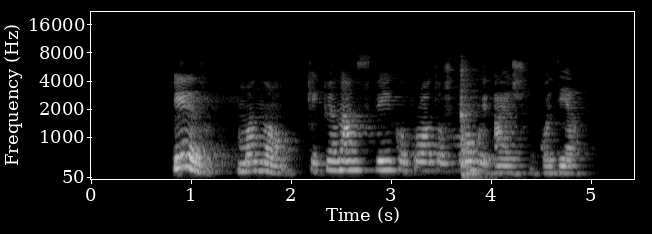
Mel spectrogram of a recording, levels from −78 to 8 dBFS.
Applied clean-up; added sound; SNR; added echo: classical method WPE with log-MMSE.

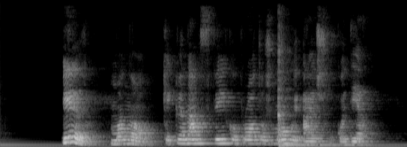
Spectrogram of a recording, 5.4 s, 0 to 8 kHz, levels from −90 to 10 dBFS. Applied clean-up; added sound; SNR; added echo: none; Bowed string instrument; 14 dB; reverberation time 0.6 s.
